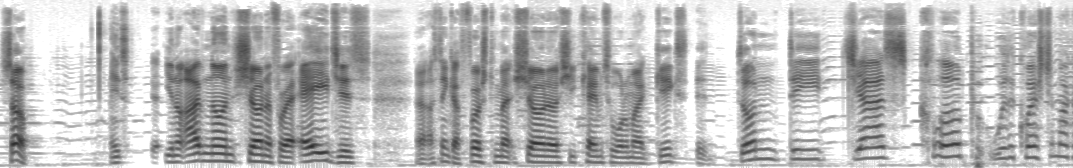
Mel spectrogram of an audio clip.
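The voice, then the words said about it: Slight Scottish accent. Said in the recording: “I am sort of from Scotland. You might be able to tell from my accent.”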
